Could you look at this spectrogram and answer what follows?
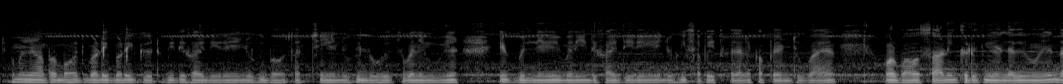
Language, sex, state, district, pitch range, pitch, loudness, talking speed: Hindi, male, Chhattisgarh, Korba, 95-100 Hz, 95 Hz, -35 LUFS, 235 wpm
